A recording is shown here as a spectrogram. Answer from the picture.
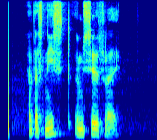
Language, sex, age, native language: Icelandic, male, 40-49, Icelandic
